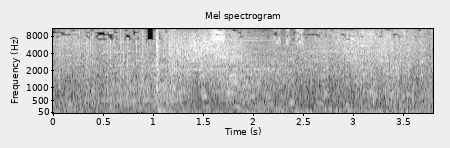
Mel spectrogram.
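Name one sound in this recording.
A deep blast booms and rumbles.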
